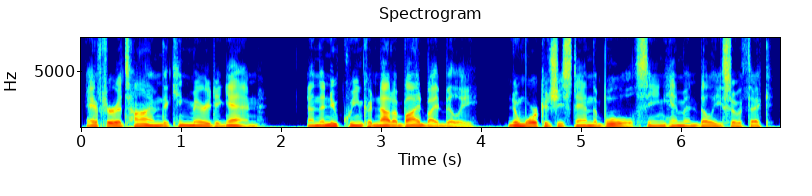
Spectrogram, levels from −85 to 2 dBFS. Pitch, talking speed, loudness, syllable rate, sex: 100 Hz, 240 wpm, -18 LUFS, 5.7 syllables/s, male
